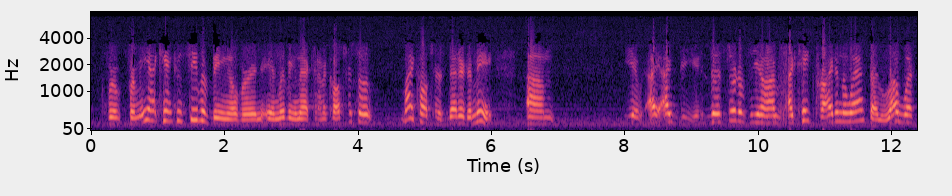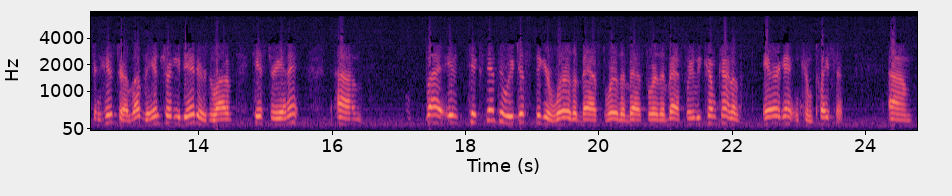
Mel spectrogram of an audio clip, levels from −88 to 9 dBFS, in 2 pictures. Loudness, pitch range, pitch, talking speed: -22 LUFS, 145-225 Hz, 170 Hz, 210 wpm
